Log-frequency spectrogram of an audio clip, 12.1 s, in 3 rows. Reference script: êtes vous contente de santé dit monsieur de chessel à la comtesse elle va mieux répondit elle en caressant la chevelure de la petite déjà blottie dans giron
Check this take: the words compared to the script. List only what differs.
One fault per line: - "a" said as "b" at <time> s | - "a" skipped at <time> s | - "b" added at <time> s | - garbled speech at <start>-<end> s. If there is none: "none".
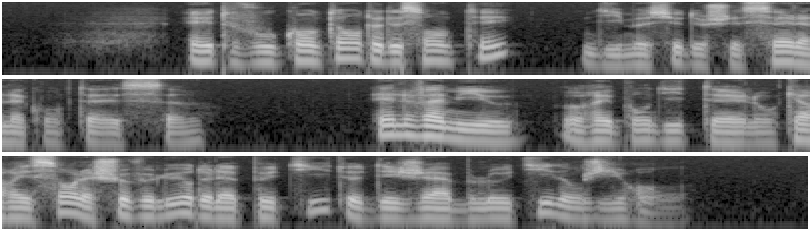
none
